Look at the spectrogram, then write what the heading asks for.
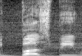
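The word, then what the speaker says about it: Buzbee: This is not going to be the big thing that this Tony Busby, which rhymes with sleazy, thinks it's going to be.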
